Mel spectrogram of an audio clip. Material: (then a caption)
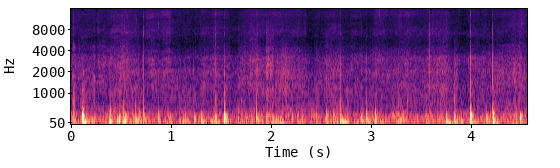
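Plastic. Long painted nails of both hands tap and scratch the bubbles of a blue plastic bubble wrap mailer lying flat. Soft, dull, low taps with very short decay are heard over a faint continuous scratching, with a few sharper clicks standing out.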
